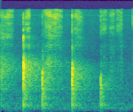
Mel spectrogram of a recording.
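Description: Writing an index on a board during a mathematics lecture, heard as four sharp, fairly faint strokes spaced irregularly, each with a short scraping tail, with no talk.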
